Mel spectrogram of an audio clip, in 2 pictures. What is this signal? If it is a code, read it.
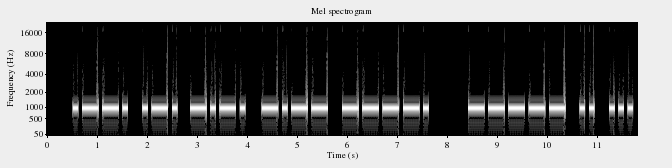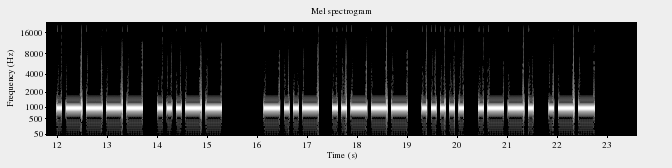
Morse code, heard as a keyed tone, hand-sent with a paddle, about 13 wpm, 960 Hz. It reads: PRCY9 0IS13 X25PW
